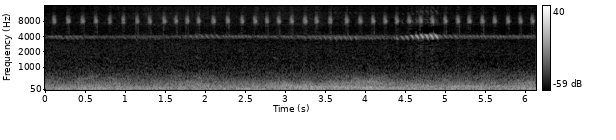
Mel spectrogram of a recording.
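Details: Autumn insects in Japan, a nostalgic night chorus: a steady pulsed high chirping repeated about five times a second over a continuous high trill that swells briefly near the end, with low rumbling background noise.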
